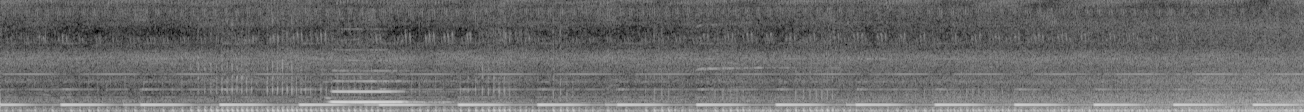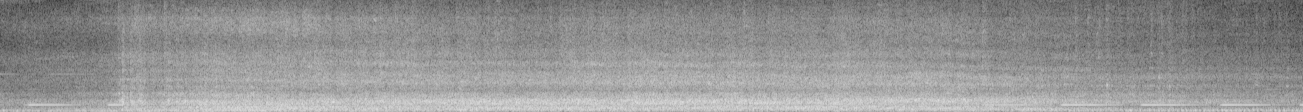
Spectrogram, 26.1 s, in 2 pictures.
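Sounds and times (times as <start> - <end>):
short regular beeps: 0.0 - 14.4, 23.1 - 25.8
train wheels on rails: 0.7 - 26.0.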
